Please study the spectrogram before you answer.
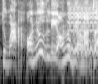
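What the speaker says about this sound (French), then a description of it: "Attends qu'il y ait mon téléphone qui sonne." A mobile phone ringtone plays a warbling electronic melody close by, heard together with someone speaking French over it.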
